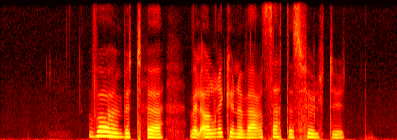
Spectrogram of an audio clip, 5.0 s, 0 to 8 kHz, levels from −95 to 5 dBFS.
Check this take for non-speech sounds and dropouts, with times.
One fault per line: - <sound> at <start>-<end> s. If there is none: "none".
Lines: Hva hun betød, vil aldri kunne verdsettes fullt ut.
- dropout at 1.7-1.8 s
